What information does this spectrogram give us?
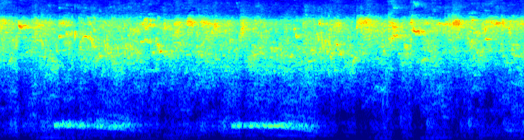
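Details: Content lovebirds singing together: steady shrill chirping and piping whistles fill the air, while two drawn-out low coos rise beneath the chatter.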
